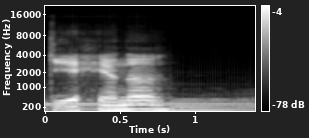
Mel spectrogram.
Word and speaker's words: Gehenna: Also, I learned that it's pronounced Gehenna. It's one of the trailers mentioned that title, so I was pronouncing it wrong.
